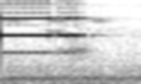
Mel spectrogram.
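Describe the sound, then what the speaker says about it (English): A shrill, steady electronic buzzer tone from a DIY magnetic door alarm sounds close and loud for about half a second, then cuts off into quiet. "the buzzer will make sound"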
